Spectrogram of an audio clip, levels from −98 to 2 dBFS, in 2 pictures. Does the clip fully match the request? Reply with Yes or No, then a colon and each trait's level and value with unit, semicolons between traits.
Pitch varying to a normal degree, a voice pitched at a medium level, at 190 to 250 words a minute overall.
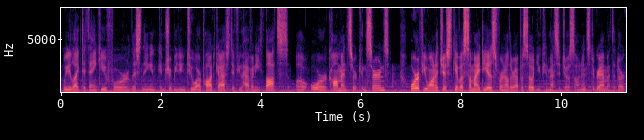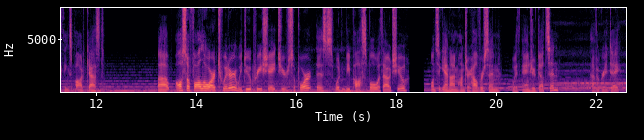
Yes: average, 3.0 semitones; medium, 145 Hz; average, 195 wpm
